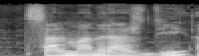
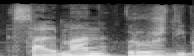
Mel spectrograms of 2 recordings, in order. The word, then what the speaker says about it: Salman Rushdie: To jest, proszę państwa, fragment serialu Pohamuj swój entuzjazm, w którym gościnnie wystąpił Salman Rushdie, a raczej Salman Rushdie, bo tak powinno się wymawiać nazwisko tego pisarza.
